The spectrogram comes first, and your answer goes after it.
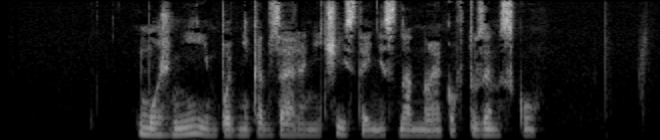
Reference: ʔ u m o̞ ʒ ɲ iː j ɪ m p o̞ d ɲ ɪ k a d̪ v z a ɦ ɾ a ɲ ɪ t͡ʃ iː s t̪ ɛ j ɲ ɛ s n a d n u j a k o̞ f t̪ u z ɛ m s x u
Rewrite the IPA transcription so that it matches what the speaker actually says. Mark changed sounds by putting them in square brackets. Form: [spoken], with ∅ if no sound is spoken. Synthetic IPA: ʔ u m o̞ ʒ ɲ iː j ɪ m p o̞ d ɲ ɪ k a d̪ v z a ɦ ɾ a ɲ ɪ t͡ʃ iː s t̪ ɛ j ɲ ɛ s n a d n [o] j a k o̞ f t̪ u z ɛ m s [k] u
